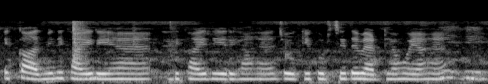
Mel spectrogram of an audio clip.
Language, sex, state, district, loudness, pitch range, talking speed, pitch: Punjabi, female, Punjab, Pathankot, -14 LUFS, 250-260 Hz, 210 wpm, 255 Hz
